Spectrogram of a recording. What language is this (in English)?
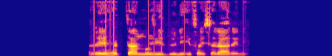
Khowar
